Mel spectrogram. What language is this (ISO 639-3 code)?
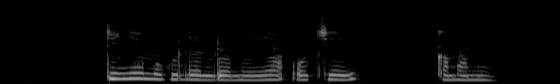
kln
